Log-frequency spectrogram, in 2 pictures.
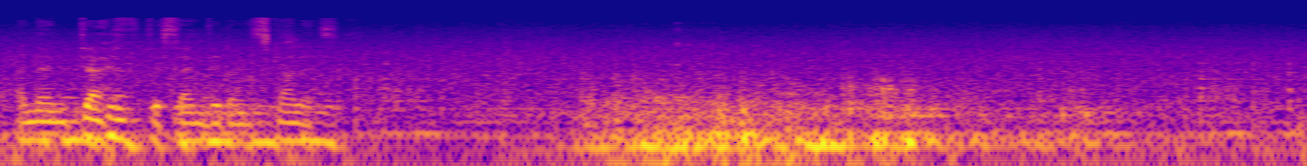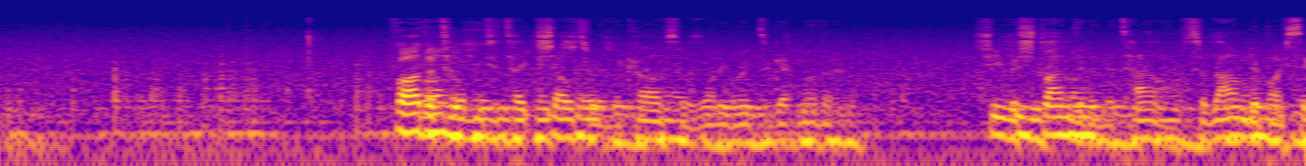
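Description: A young man speaks in a low, weary voice, close by.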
